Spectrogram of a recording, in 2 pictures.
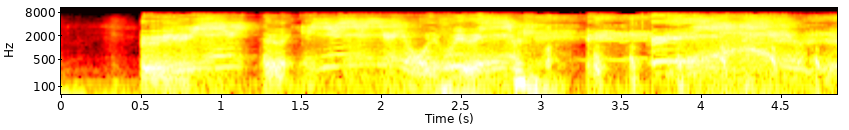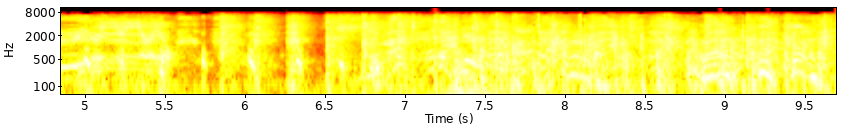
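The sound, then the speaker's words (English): A person imitates a pen full of pigs and piglets, producing a continuous, loud stream of snorting grunts, throaty rasps and squeals. “It's not just a pig. It's piglets and pigs in a pen, several of them.”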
